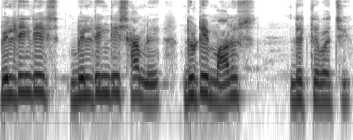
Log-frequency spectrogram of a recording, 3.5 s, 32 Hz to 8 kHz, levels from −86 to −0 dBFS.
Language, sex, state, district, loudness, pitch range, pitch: Bengali, male, West Bengal, Cooch Behar, -17 LUFS, 155-200 Hz, 180 Hz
